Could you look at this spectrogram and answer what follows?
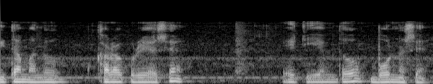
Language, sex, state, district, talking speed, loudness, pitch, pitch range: Nagamese, male, Nagaland, Dimapur, 125 wpm, -19 LUFS, 110 Hz, 110-130 Hz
